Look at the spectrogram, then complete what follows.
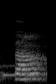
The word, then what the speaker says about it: pain: And pain is the nasal sound, same as in vin, wine, pain au chocolat.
